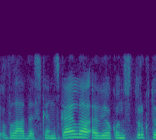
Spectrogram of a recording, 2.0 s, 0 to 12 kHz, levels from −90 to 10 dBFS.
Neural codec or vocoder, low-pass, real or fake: none; 7.2 kHz; real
